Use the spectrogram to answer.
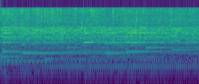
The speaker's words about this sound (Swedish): Låt oss ge en härlig applåd för dem när de går ner.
